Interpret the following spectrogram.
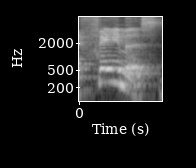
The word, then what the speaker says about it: famous: é famous, dangerous, cautious. Então, toda a palavra que terminei o U vai ser pronunciada como us.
